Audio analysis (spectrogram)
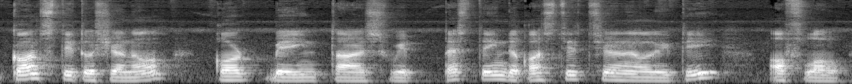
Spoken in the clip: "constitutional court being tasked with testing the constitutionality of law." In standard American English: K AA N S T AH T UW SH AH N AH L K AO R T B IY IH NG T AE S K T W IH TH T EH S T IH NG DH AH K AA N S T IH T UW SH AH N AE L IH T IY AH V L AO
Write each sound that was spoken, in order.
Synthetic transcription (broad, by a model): K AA N S T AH T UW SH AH N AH L K AO R T B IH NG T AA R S W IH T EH S T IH NG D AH K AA N S T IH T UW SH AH N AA L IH T IY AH F L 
